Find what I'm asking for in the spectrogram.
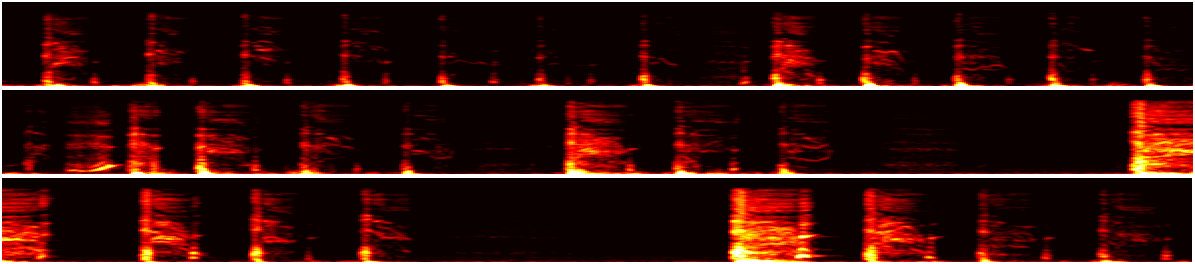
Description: coughing away.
